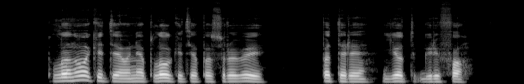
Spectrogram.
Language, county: Lithuanian, Klaipėda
